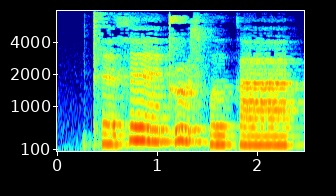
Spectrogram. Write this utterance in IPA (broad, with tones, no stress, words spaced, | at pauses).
tʰɛ˩ xɛː˦˨kʼə˞˦˨spəː˩ kaː˩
